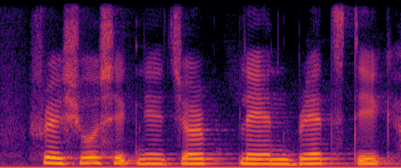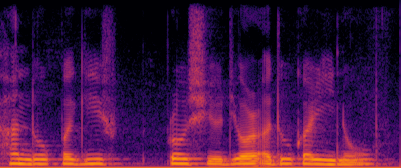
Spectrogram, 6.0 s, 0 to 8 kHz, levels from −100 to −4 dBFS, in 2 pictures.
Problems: low volume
